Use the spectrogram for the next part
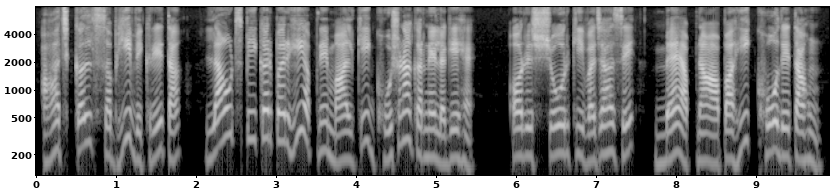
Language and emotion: Hindi, angry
